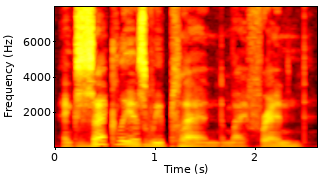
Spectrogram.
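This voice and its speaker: Man acting a deep-voiced scheming villain. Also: wildly swooping pitch, slow, noisy background, heavily acted. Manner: composed, scheming. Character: calculating, self-assured male villainous conspirator. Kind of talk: comic book dub acting.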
